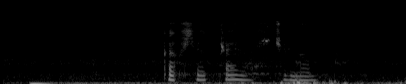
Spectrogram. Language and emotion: Russian, sad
